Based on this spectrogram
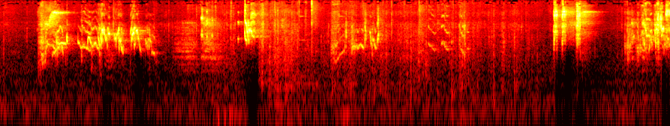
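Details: Pet budgerigars giving soft, busy chatter of squeaky twitters and warbled notes, quieter and more continuous, with a faint low background hum and a louder burst of chirps near the end.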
